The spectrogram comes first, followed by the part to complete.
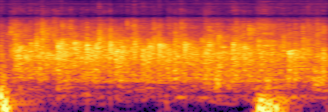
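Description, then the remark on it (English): A crowd applauds steadily for several seconds, a dense wash of many hands clapping at once, fairly loud throughout with no voices standing out. “Please clap for that. Clap to that.”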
